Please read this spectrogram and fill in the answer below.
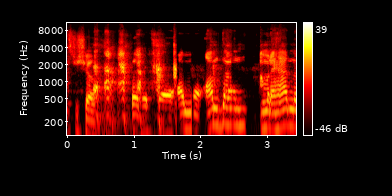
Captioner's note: laughs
